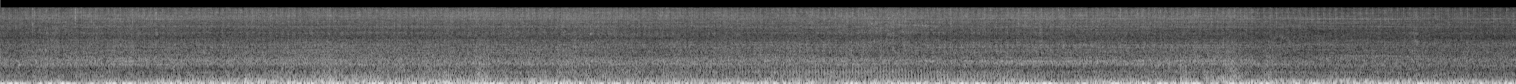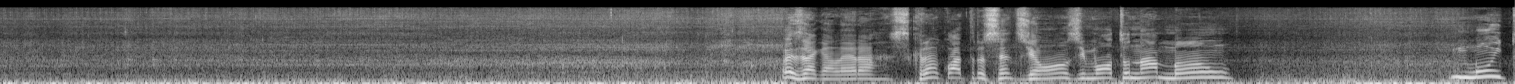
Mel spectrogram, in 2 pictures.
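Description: Wind buffets a microphone on a moving motorcycle.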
